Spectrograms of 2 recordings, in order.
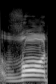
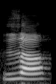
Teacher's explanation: Dha tebal, zal ni nipis. Jangan baca dha haza.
